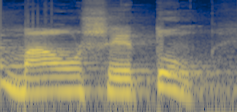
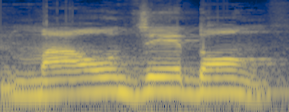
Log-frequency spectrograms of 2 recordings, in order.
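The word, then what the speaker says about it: 毛泽东: 1943 সালে কমিউনিস্ট পার্টির দায়িত্ব নেন হচ্ছে মাও সেতুং। এটাকে আপনি আপনারা বিভিন্ন জায়গায় এরকমও দেখবেন, মাও জে দং। তো এটা উচ্চারণটা দুই রকমই হয়, এটা মাও সেতুংও বলে অথবা এটা মাও জে দংও বলে।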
